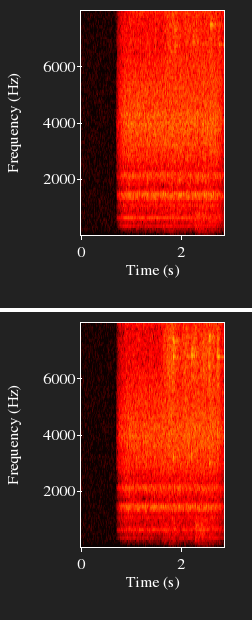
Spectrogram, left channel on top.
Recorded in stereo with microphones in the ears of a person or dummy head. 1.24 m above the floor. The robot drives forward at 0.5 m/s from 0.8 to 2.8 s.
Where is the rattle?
50° right (ahead or behind), 6 m; by 2.8 s 55° right (ahead or behind), 6 m.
